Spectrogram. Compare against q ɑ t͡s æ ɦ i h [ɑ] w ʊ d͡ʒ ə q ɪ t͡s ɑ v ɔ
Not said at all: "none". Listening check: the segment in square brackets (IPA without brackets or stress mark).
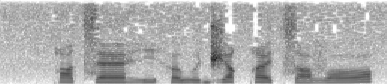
ʌ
